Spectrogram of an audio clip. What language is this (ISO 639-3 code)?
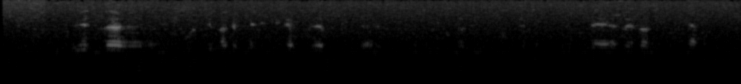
spa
